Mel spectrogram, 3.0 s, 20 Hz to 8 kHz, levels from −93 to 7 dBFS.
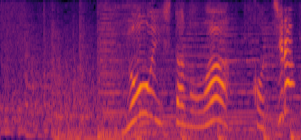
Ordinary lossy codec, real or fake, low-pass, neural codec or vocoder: none; real; none; none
